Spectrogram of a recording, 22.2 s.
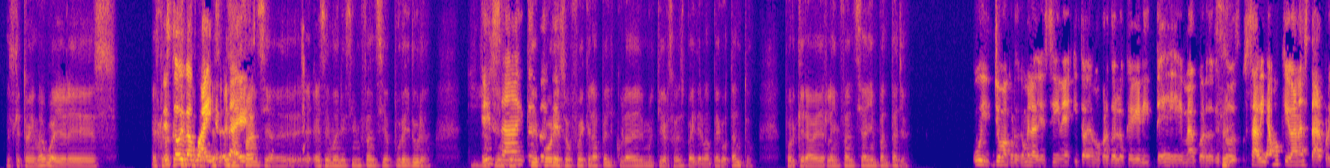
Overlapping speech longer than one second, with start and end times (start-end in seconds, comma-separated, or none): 2.7-4.3, 8.0-9.4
